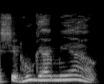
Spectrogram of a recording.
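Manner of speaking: 풀려나 놀란 높은 목소리; puzzled exclamation. Retold or imitated. Surprised at release.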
